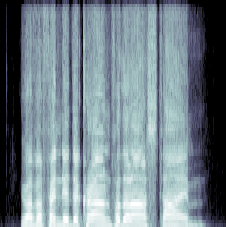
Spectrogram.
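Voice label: English male; Pirates Of The Caribbean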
